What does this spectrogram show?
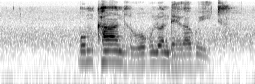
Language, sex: Zulu, male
